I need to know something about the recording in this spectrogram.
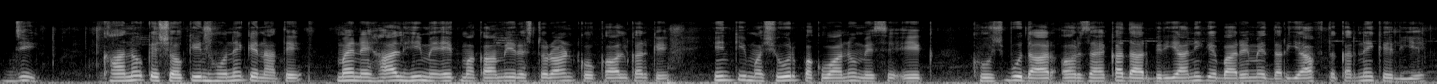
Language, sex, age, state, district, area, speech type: Urdu, male, 18-30, Maharashtra, Nashik, rural, spontaneous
